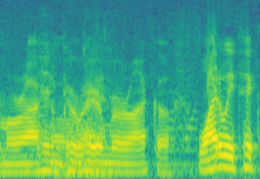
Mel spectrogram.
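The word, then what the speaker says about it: Ben Guerir: And that's Banjul, the Gambia, Moran, Spain, Zaragoza, Spain, and will you pronounce it for me? Ben Gurir, Morocco. Ben Gurir, Morocco.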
